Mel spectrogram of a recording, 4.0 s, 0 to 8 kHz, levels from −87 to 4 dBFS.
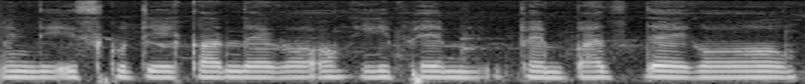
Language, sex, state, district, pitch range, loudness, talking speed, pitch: Chakma, female, Tripura, Unakoti, 165-170 Hz, -17 LUFS, 120 wpm, 165 Hz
